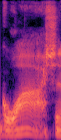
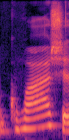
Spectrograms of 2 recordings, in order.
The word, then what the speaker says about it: gouache: Well, gouache is spelled G-O-U-A-C-H-E. – Okay. – Which is very confusing. – Yeah. – Yeah. So if you look at A-C-H. Gouache. E. Oh, you got to put the E on the end, too.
